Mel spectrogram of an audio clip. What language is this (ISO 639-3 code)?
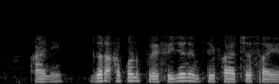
mar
